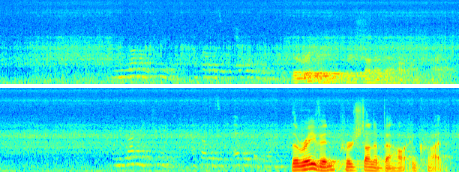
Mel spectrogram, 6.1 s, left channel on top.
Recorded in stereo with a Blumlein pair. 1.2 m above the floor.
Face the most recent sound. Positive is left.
turn(degrees=-50)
